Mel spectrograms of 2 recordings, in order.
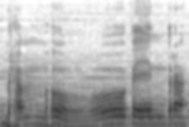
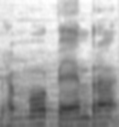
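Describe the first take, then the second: First: The m is said before the h. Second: The m is said after the h. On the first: The speaker calls it right. "മാ plus ഹായാണ് ഉച്ചരിക്കേണ്ടത്" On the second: The speaker calls it wrong. "അതല്ലാതെ ബ്രഹ്മോപേന്ദ്ര എന്ന് ഉച്ചരിച്ചു പോകരുത്"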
